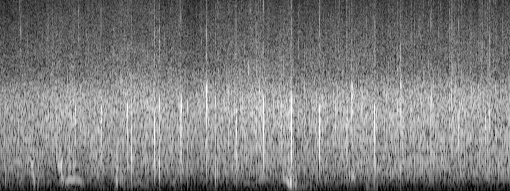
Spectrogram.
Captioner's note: applause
